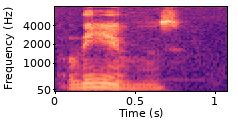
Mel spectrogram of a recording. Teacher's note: we go from that V to a Z sound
